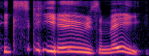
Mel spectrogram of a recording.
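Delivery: slow, laughing excuse me. Real, not acted. Laughing at the show's line, excuse me said slow through laughter.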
